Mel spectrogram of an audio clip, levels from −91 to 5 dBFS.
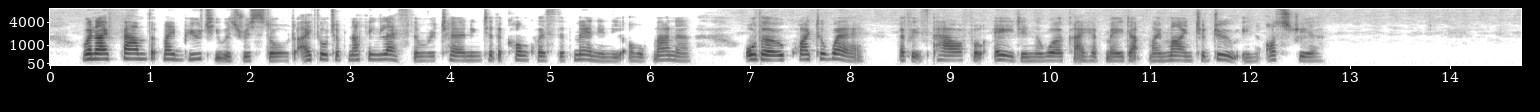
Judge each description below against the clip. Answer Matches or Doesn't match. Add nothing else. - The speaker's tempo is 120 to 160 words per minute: Doesn't match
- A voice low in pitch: Doesn't match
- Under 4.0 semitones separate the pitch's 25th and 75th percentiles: Doesn't match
